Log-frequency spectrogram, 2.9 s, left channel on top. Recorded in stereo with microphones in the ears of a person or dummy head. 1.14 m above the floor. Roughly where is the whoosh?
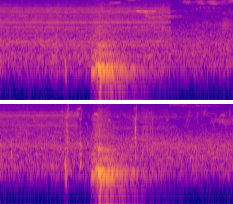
Right.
